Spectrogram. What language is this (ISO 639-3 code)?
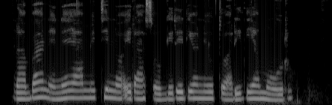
kik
